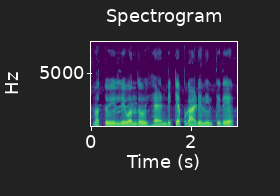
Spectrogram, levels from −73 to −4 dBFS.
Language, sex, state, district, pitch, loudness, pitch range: Kannada, male, Karnataka, Bidar, 105 Hz, -18 LUFS, 95-110 Hz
